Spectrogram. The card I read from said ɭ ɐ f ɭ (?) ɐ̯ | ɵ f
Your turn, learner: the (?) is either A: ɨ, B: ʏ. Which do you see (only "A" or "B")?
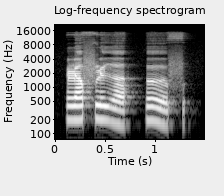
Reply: A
